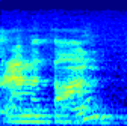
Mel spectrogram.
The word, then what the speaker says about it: Ramadan: so how do we say the first word Ramadan on the D is the way it was spelled in English but not it's pronounced so it's Ramadan as in th and Judy's been trying in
